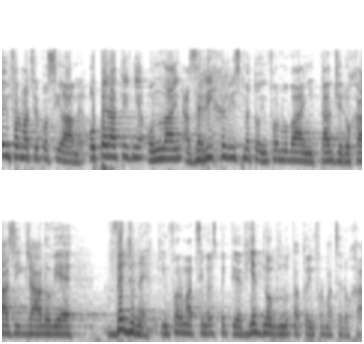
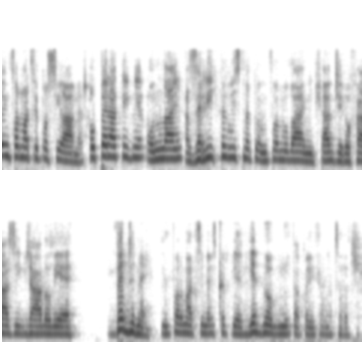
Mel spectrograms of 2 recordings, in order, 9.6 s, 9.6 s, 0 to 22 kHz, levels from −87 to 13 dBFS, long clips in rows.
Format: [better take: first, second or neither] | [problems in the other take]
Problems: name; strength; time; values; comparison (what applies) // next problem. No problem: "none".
first | noise reduction (neural mask model DeepFilterNet 3)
